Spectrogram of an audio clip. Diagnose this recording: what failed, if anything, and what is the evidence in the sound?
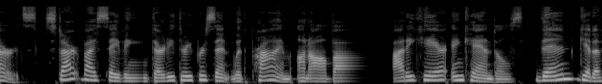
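The sound stalls into a fading buzz at 1.31 to 1.45 s, and again after "on all" from 3.37 to 3.95 s, dying to silence for its last 0.18 s before "care and candles" resumes intact. This call audio freeze is likely network delay draining the jitter buffer, adding 0.11 s and 0.56 s.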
